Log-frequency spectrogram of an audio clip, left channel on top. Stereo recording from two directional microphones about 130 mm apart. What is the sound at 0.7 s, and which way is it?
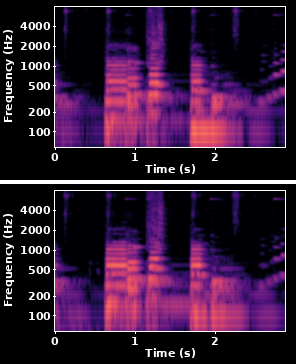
Music, 30° left (ahead or behind).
